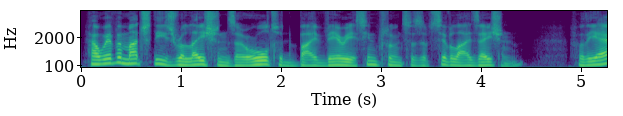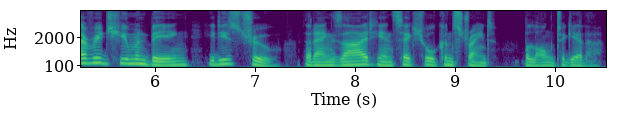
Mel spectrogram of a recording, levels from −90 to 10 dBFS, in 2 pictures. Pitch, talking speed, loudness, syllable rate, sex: 135 Hz, 150 wpm, -19 LUFS, 5.7 syllables/s, male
